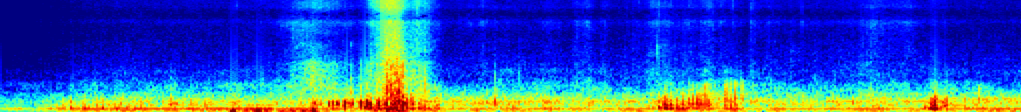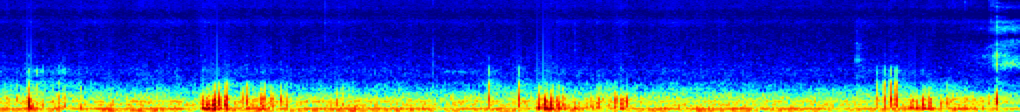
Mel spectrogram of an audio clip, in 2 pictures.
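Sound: cat purring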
